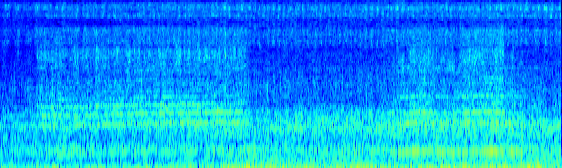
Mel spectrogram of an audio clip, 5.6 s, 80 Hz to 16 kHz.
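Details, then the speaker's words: Super73-Z1 e-bike hub motor after fixing the hub motor noise and freewheel issue: steady, smooth electric hum with no clunking or squealing, as it should sound. "it's like butter all i hear now is just the home motor no clunking no squealing ah that's awesome"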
